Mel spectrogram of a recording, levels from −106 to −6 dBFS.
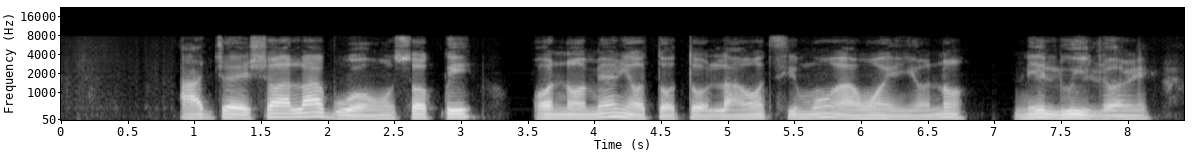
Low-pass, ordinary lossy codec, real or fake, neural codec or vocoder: none; none; fake; codec, 16 kHz, 4 kbps, FunCodec, trained on Chinese and English, 50 frames a second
